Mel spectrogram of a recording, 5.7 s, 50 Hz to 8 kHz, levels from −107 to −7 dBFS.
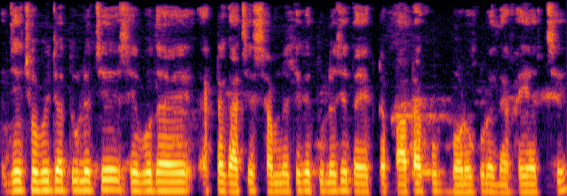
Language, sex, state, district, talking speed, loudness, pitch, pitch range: Bengali, male, West Bengal, Paschim Medinipur, 190 wpm, -18 LUFS, 135 Hz, 125-140 Hz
